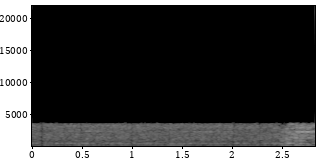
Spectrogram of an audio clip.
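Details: Honey bees of a reproductive swarm entering a swarm trap at Painted Peacock Manor, 04/07/21; continuous low buzzing drone with layered humming tones, growing slightly louder near the end.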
